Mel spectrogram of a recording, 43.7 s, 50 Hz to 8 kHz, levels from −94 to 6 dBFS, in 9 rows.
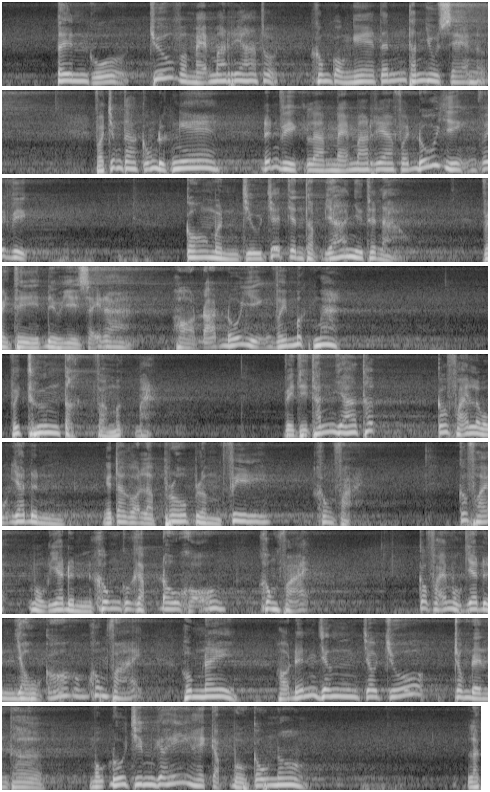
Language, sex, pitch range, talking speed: Vietnamese, male, 140-180 Hz, 170 wpm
